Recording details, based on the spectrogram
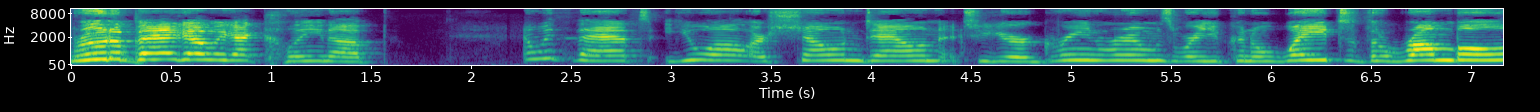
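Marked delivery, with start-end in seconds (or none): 0.0-1.6 full-out, loud shouted yell. Voicing a tavern owner who throws open the door: yelling. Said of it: "and then just yells".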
